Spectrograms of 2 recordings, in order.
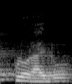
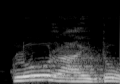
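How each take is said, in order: First: Said in the usual way. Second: क्लोराइडो stretched slowly, syllable by syllable; drawn-out term. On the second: Shown as a demonstration. Teacher answering how the ligand is named, drawn out. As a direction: say क्लोराइडो slowly, holding each part. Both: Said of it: "क्या बोला जाएगा?".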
